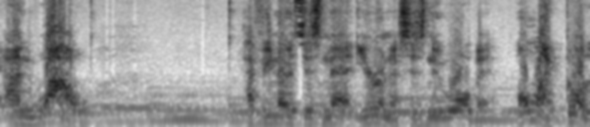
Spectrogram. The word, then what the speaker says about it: Uranus: And I am saying it correctly, it's not your anus, it's Uranus. But anyways, where is it?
